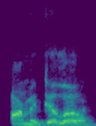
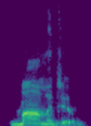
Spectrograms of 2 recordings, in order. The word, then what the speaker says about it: Mamadou: My name is Mamadou, not Armadillo, not Marmaduke, not, not, Mamadou.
